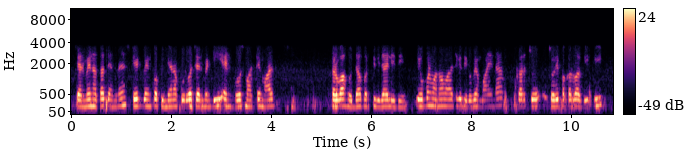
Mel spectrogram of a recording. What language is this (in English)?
Gujarati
